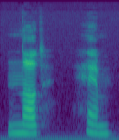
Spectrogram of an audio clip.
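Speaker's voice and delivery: ordinary delivery, nothing marked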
